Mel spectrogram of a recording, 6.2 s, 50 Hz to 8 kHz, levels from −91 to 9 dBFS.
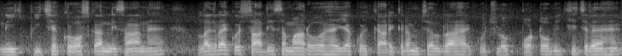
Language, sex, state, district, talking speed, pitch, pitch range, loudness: Hindi, male, Bihar, Katihar, 240 wpm, 120 Hz, 110-120 Hz, -18 LUFS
